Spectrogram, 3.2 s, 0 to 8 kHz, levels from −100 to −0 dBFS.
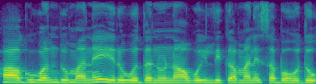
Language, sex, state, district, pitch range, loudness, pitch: Kannada, female, Karnataka, Mysore, 190-210 Hz, -15 LUFS, 195 Hz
